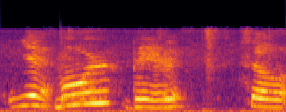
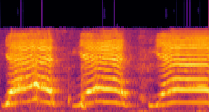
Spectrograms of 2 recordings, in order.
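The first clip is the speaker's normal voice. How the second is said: high, loud repeated yes; excited yeses; 7 semitones higher, 4 dB louder, much slower than usual. Real, not acted. Child cheering on the story bears, high and loud. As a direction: bounce out each yes.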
